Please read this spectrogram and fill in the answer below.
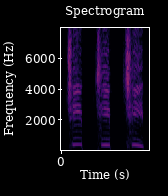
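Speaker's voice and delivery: high little chirps; chirping cricket voice. Shown as a demonstration. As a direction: peep like a tiny bird. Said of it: "Can you go like this?".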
